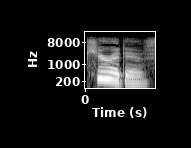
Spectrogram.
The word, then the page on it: curative: American English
